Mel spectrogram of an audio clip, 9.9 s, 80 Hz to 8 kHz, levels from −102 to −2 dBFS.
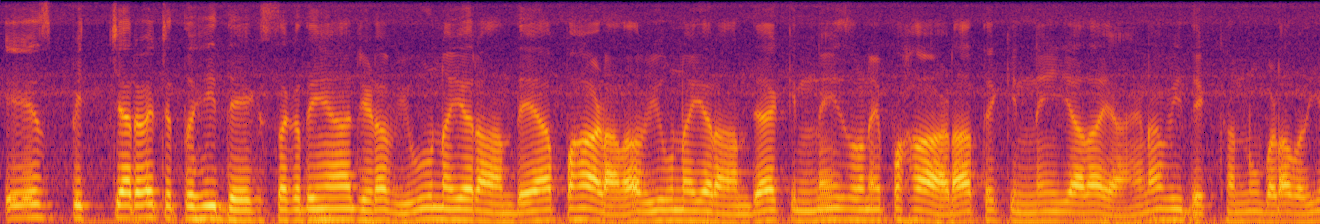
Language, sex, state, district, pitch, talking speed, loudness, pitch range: Punjabi, male, Punjab, Kapurthala, 130 Hz, 200 wpm, -16 LUFS, 120-140 Hz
